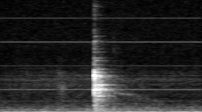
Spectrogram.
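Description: A single light clink of a metal spoon against the filling dish about a second in, over a faint steady low hum.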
